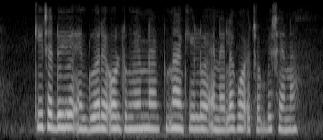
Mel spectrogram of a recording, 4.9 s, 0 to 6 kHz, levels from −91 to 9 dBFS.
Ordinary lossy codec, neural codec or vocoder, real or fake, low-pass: none; vocoder, 44.1 kHz, 128 mel bands every 512 samples, BigVGAN v2; fake; 5.4 kHz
